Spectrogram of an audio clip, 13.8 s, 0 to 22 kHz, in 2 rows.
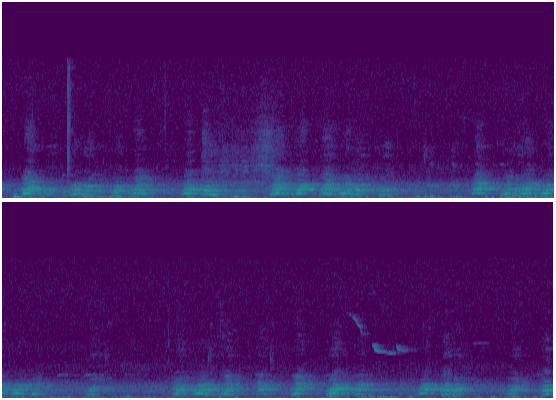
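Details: Four neighbours' dogs barking on January 20, 2021: persistent, rapid barks in overlapping bursts throughout, with brief lulls and a steady low-pitched background hum.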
